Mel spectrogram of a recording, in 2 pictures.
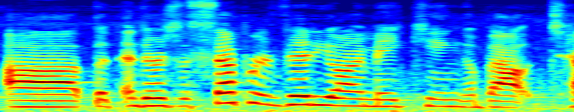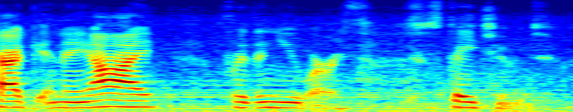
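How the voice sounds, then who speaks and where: A normal speaking voice from a woman, medium-pitched, fairly quick, with ordinary pitch variation and big swings in loudness. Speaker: spiritual content creator. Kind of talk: solo video monologue. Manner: casual, many fillers.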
